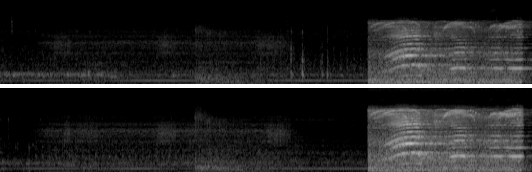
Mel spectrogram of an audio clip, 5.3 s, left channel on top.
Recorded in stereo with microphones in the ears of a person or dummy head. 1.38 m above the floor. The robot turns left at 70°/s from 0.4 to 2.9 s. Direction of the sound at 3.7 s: 25° right (ahead or behind).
